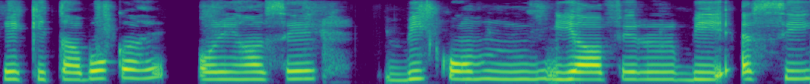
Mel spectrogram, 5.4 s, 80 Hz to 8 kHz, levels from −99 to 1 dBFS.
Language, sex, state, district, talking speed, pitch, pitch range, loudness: Hindi, female, Uttar Pradesh, Jyotiba Phule Nagar, 135 wpm, 260 Hz, 255-270 Hz, -16 LUFS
